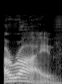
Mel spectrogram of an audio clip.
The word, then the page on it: arrive: anglais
